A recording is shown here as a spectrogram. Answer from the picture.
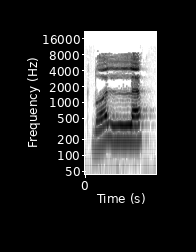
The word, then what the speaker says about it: ضل: همونطور که ملاحظه میکنید کلمه ضل با تلفظ زاد به معنای گمراه شد هست، ولی اگر همین کلمه رو با حرف زا تلفظ کنیم، یعنی بگیم زل، به معنای لغزید هست. میبینید که چقدر معنا متفاوت شده.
